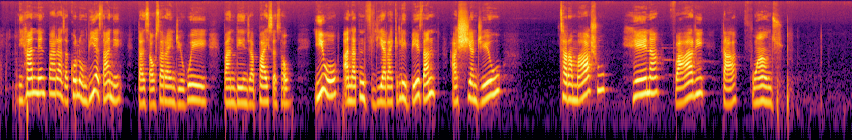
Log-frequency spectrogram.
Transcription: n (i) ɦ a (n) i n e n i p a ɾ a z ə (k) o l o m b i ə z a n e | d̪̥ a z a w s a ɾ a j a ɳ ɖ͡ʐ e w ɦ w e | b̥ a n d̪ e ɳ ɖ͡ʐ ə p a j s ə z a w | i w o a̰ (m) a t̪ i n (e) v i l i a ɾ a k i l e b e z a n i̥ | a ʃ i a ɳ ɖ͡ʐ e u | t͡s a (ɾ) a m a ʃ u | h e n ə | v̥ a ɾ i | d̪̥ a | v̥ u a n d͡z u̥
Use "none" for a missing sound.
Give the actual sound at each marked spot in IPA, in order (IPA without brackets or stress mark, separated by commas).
i, n, k, n, i, ɾ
